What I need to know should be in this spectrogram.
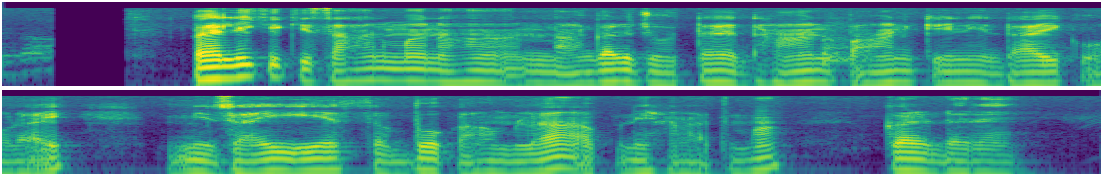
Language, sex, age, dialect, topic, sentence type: Chhattisgarhi, male, 25-30, Central, banking, statement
